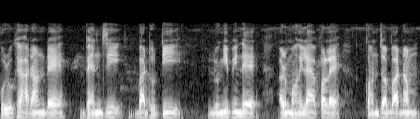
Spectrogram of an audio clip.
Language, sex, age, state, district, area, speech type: Assamese, male, 18-30, Assam, Tinsukia, urban, spontaneous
